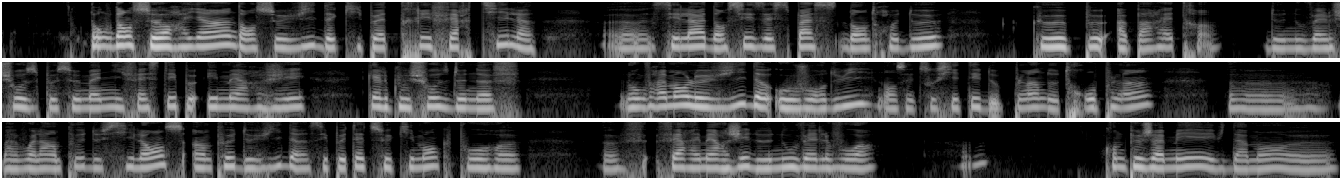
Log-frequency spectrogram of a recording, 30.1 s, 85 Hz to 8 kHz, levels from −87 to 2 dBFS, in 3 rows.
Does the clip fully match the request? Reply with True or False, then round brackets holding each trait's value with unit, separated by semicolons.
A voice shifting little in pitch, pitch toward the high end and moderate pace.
True (2.2 semitones; 200 Hz; 155 wpm)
